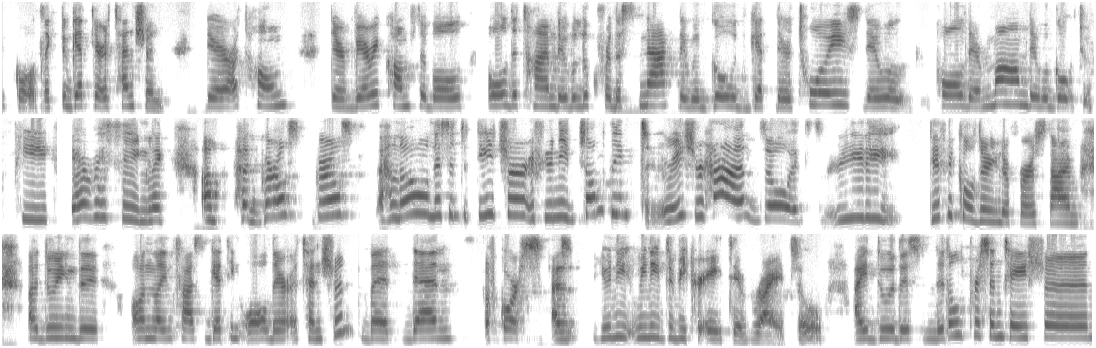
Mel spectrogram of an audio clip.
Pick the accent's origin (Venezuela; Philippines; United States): Philippines; moved away as an adult; now in Qatar; I'm a Filipina.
